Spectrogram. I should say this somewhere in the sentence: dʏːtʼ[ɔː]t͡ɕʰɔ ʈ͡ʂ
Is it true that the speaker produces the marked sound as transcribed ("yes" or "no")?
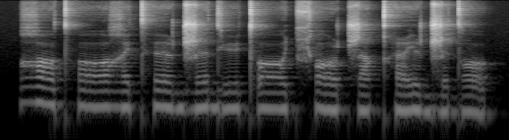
yes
